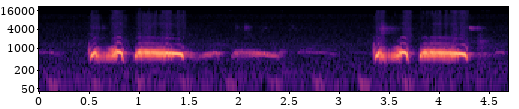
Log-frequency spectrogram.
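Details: Spotted dove in the 'đồng pha' style, singing to goad rivals into fighting. Two resonant coo phrases, a rapid double note then a long steady tone, the first followed by soft, quieter trailing notes.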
